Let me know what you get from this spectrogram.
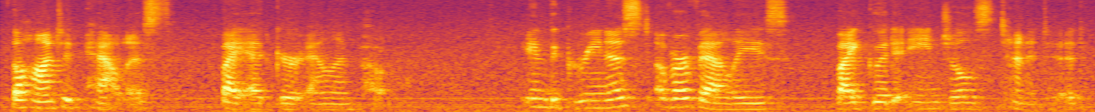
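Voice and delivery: low, soft, measured verse recital; hushed, stately poem voice; poetry reading. Acted. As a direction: read it gently, pausing at line breaks. Reads Poe poem aloud.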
